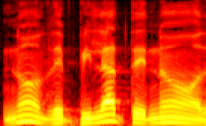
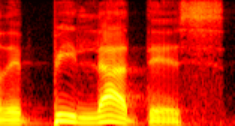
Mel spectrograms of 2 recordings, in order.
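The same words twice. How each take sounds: First: Pilate said without the final s; dropped final s. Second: Pilates with a slow clear final s; final s pronounced. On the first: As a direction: say pilate, swallowing the s. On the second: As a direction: stretch out pilates, hitting the s. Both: Shown as a demonstration.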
